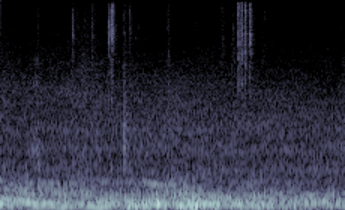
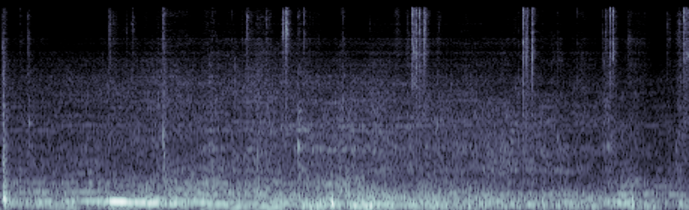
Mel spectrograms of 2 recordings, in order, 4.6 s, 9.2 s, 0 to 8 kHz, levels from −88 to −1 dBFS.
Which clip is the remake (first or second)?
second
